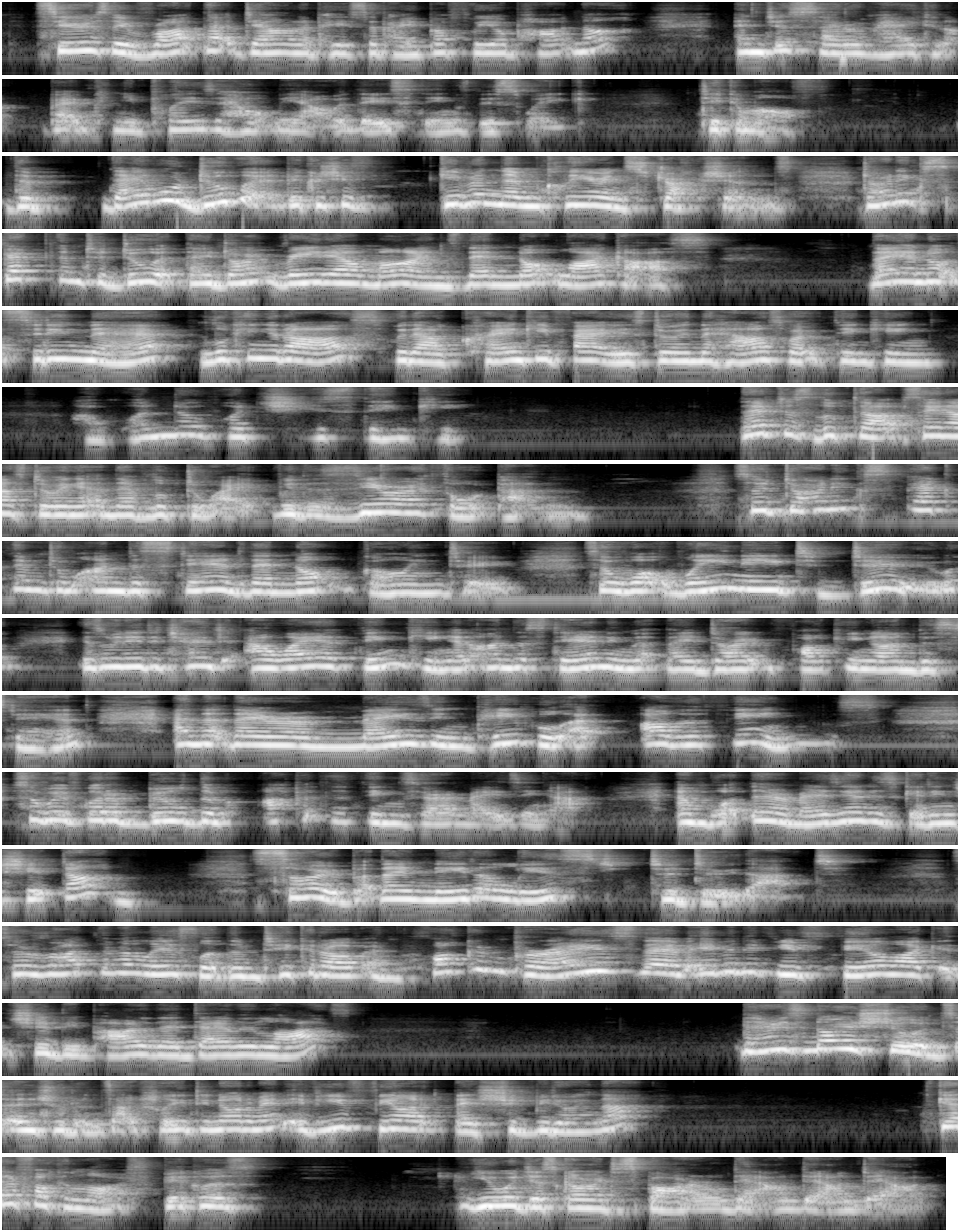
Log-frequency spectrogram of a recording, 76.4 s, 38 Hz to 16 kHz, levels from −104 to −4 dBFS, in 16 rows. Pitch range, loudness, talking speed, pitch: 230-280 Hz, -18 LUFS, 185 wpm, 255 Hz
